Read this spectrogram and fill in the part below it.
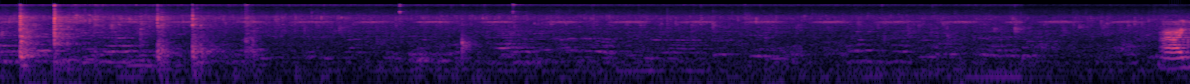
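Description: Onions fry in a pan with a soft, steady sizzle while a utensil scrapes and clinks against it in sharp, irregular knocks, loudest at the start and end.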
